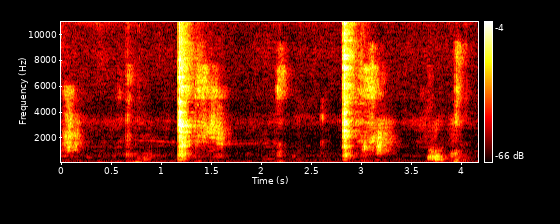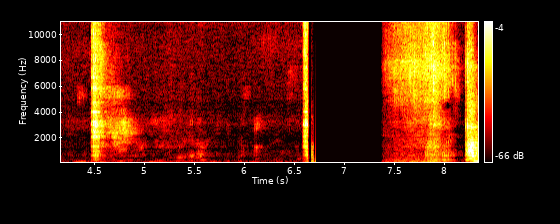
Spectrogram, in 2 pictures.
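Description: Perforated steel skimmer knocking against a wok as frying papdi are turned in hot oil: four sharp taps, one every second and a half or so, each followed by a short sizzle. Near the end the sound drops out for a moment, then louder sizzling follows.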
